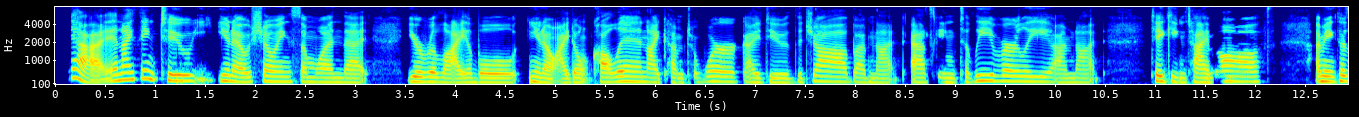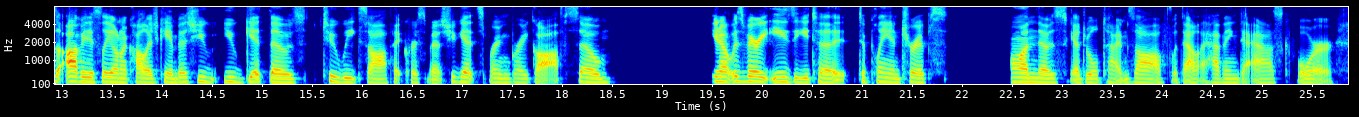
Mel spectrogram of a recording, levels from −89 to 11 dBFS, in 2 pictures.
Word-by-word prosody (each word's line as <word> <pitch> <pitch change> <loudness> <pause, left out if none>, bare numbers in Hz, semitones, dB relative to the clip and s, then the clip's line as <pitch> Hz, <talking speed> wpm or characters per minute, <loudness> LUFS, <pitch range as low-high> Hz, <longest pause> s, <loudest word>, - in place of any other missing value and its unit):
Yeah, 330 -1 +5
and 225 +3 +2
I 265 +1 +4
think 285 -1 -1
too, 220 -2 +4
y 270 -1 -10
you 220 -1 +1
know, 175 -4 +2
showing 190 0 -1
someone 170 -3 -2
that 160 -1 -2 0.4
you're 185 -1 +3
reliable, 160 -2 +1
you 190 -2 0
know, 160 - +2
I 150 - +1
don't 165 +1 -2
call 170 0 +1
in, 190 -2 +2
I 165 -1 0
come 160 -1 -6
to 170 - -11
work, 185 0 -2
I 160 0 -1
do 155 -1 -4
the 160 +3 -8
job, 185 0 -1
I'm 165 -1 -4
not 155 0 -6
asking 165 -1 -3
to 175 - -6
leave 215 +2 0
early, 195 -2 -1
I'm 160 -2 -4
not 160 - -7 0.5
taking 190 -6 +1
time 165 -2 +1
off, 190 -1 +1 0.5
I - - +2
mean, 195 -2 +5
'cause 210 -1 +3
obviously 175 -2 +7
on 165 - +2
a 160 - 0
college 155 0 0
campus, 170 +1 -2
you 185 -6 -4
you 185 -1 -3
get 165 +3 -1
those 155 -2 +2
2 195 -3 0
weeks 160 -2 -3
off 145 0 +1
at - - -4
Christmas, 155 -3 -7
you 190 - -5
get 180 -1 0
spring 155 -1 -5
break 155 -1 -7
off, - - +2
so 160 -3 -1 1.0
you 190 - +4
know, 190 - +7
it - - 0
was 195 -2 +1
very 190 -2 +6
easy 165 -3 0
to 160 -3 0
to 190 - -5
plan 165 -2 -3
trips 160 -1 -3 0.6
on 170 -1 +4
those 155 -1 0
scheduled 150 0 -3
times 155 -1 -5
off 150 0 +1
without - - -1
having 155 -2 -3
to - - -4
ask 145 +1 -4
for - - -2
170 Hz, 190 wpm, -23 LUFS, 160-190 Hz, 1.0 s, obviously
